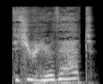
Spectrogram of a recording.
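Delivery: put-on high, eager child's question; bursting with excitement at the sound; excited question. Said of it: "Nesta asked excitedly".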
